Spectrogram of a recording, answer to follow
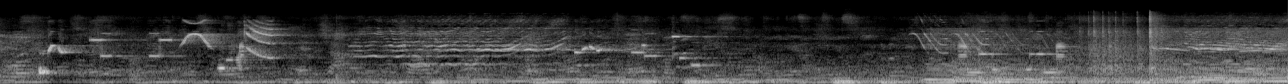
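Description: Live instrumental rock fusion band starting a tune: sustained low bass and keyboard notes that step from pitch to pitch, with high swooping pitch bends sliding over them in the first few seconds and again near the end.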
